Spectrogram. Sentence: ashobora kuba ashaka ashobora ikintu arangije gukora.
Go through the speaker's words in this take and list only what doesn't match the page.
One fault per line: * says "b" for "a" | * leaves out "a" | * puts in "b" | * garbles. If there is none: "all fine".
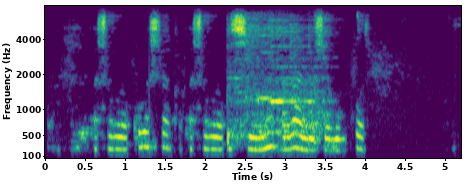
all fine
